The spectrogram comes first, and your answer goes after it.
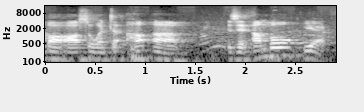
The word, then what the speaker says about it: Humble: went to is it Humble? Yeah, Humble. I always get confused. It's like, do you pronounce the H or The H not? is silent.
